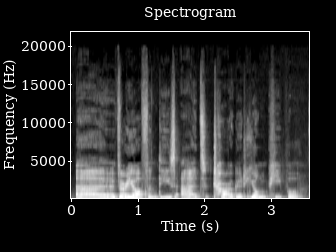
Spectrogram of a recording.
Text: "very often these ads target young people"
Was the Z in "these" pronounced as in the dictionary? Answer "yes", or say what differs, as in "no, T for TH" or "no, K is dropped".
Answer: yes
